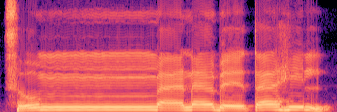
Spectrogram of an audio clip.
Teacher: বা কলকলার হরফ নিচের দিকে ধাবিত করে ধাক্কা দিয়ে উচ্চারণ করব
